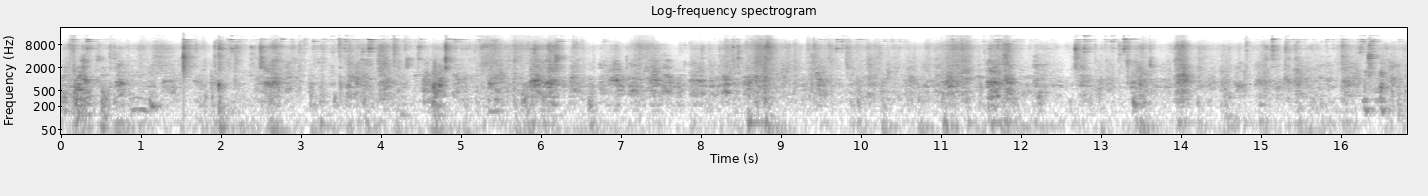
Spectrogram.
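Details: Two Otterhounds wrestling in a play game, giving scrappy growls, whimpers and yips over scuffling noise, with people talking in the background.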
